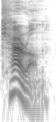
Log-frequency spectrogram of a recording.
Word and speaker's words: Charon: He's thinking of Charon, with a K.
